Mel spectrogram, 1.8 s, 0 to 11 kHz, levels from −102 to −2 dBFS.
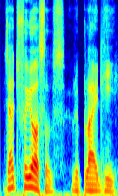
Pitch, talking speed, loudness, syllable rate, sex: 110 Hz, 170 wpm, -18 LUFS, 5.3 syllables/s, male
